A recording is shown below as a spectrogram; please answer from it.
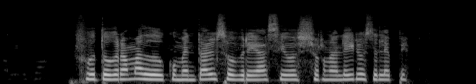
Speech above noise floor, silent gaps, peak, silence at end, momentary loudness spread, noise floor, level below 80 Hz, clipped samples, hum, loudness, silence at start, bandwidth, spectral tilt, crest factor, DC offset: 51 dB; none; -8 dBFS; 0.7 s; 9 LU; -74 dBFS; -58 dBFS; under 0.1%; none; -24 LUFS; 0.7 s; 11 kHz; -5 dB/octave; 16 dB; under 0.1%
